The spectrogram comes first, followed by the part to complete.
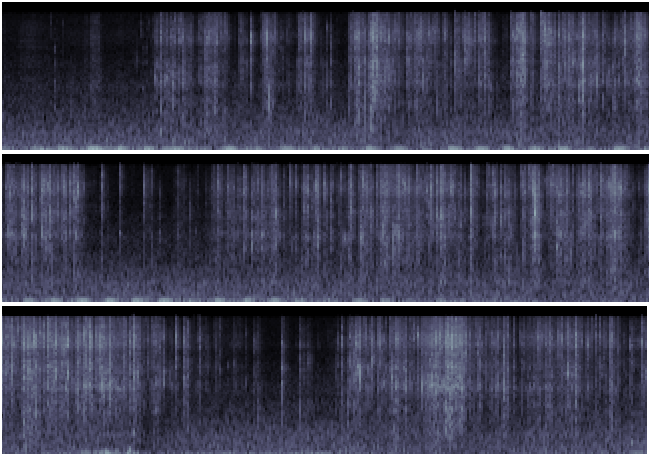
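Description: Crinkling and crackling of a small MRE packet's plastic wrapper being handled and worked open with the fingers, in dense bursts with a short lull about three quarters of the way through.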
